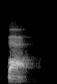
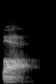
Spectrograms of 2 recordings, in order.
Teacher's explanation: In Arabic, there is no voiceless bilabial plosive called pa, and that is substituted with another voiced bilabial plosive called ba.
